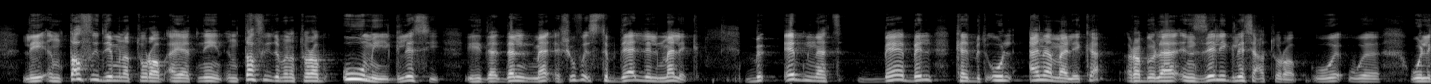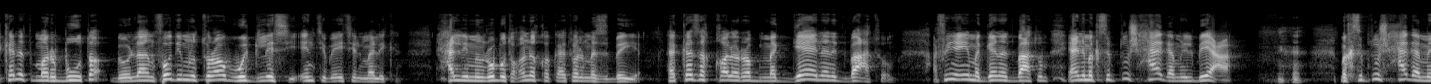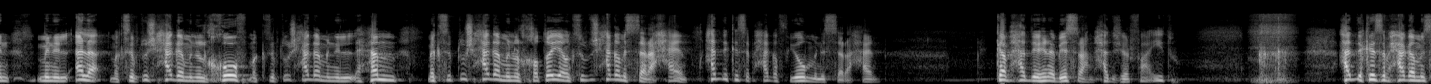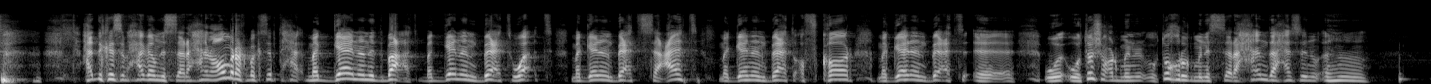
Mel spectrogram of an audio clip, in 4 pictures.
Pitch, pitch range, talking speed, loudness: 185 Hz, 165-215 Hz, 140 wpm, -18 LUFS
